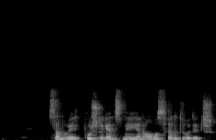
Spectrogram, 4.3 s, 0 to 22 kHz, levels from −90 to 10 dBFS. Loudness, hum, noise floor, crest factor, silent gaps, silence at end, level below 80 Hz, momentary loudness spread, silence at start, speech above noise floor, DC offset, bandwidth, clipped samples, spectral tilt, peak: -33 LUFS; none; -83 dBFS; 18 dB; none; 0.1 s; -76 dBFS; 6 LU; 1 s; 50 dB; under 0.1%; 8 kHz; under 0.1%; -6.5 dB/octave; -14 dBFS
